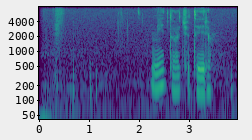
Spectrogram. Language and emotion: Russian, sad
